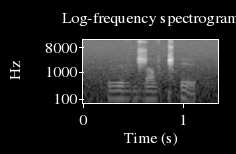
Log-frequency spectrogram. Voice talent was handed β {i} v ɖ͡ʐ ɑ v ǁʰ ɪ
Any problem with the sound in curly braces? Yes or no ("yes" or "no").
yes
